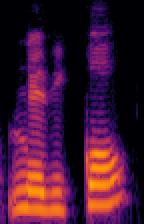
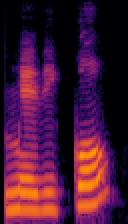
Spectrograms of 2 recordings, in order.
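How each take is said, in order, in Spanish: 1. El acento está en la última sílaba. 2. El acento está en la última sílaba.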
